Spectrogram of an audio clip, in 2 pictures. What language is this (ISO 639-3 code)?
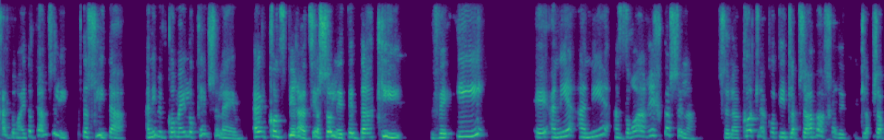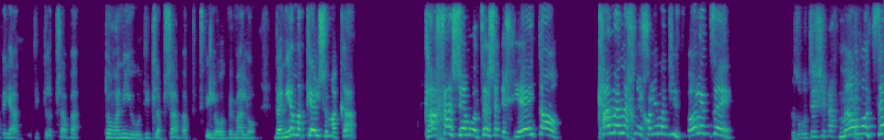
heb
